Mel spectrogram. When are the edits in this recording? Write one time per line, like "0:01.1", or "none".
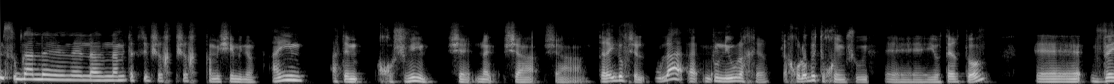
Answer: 0:01.8
0:02.6
0:04.4
0:06.3
0:07.1
0:08.7

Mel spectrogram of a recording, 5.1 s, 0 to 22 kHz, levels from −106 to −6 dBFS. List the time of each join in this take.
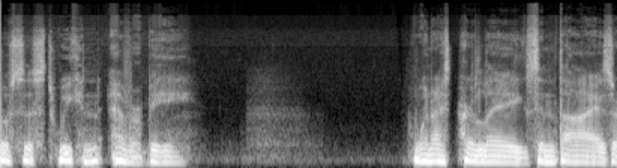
0:03.7

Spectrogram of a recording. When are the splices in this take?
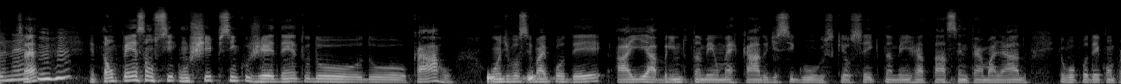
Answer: none

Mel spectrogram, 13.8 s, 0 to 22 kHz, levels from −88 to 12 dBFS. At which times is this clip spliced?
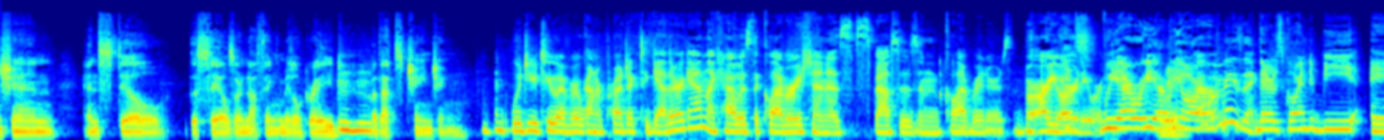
0:02.8
0:05.8
0:11.7

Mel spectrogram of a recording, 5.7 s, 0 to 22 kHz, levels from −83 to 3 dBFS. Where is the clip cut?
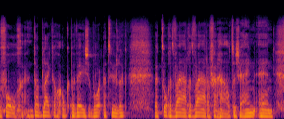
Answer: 0:01.4
0:03.1
0:03.7

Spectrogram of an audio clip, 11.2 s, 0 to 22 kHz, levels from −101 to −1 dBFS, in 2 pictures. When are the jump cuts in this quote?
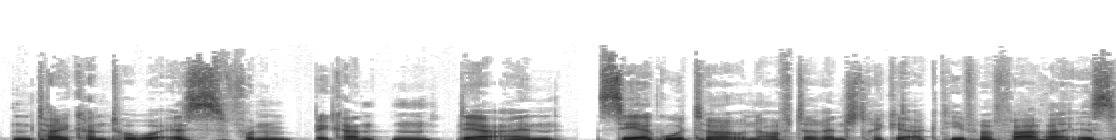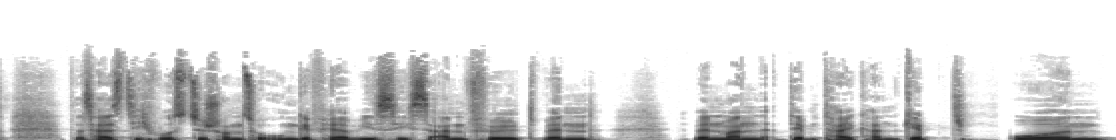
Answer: none

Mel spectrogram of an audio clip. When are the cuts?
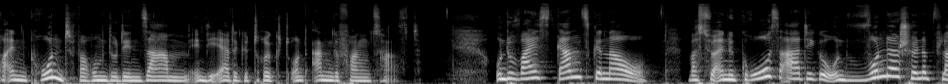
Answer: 0:03.8

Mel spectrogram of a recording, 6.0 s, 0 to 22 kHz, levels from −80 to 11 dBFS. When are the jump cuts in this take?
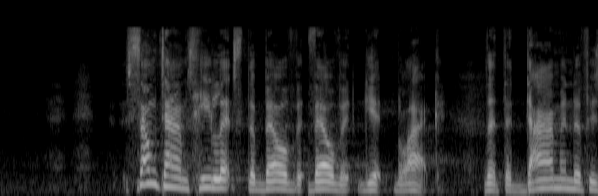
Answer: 0:03.1
0:03.9
0:04.8

